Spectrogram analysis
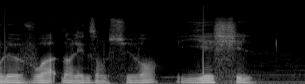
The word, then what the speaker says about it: yeşil: français mais une consonne, ressemble au Y anglais, c'est-à-dire qu'il se prononce y, comme dans yes. Et bien là ça va être la même chose. On le voit dans l'exemple suivant, yeşil, yeşil, vert.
